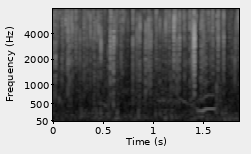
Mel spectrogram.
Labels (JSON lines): {"label": "biophony, cascading saw", "recorder": "SoundTrap 600 or HydroMoth"}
